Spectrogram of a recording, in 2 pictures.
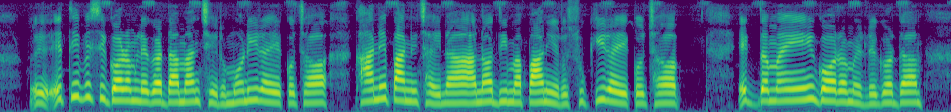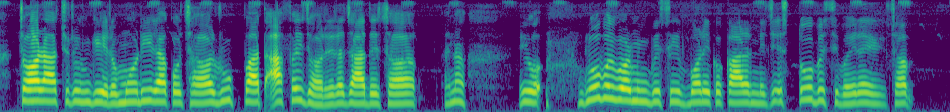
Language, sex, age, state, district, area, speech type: Nepali, female, 18-30, West Bengal, Kalimpong, rural, spontaneous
